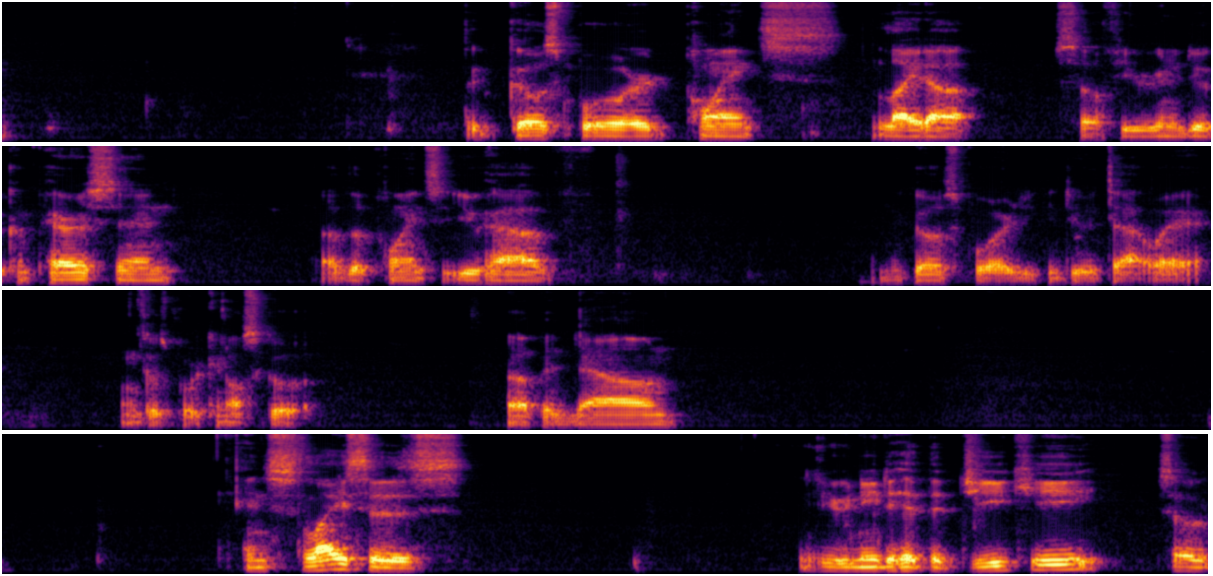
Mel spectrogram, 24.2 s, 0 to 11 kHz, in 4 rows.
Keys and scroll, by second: 1.4-3.6 typing, 8.8-11.3 typing, 12.6 Up, 12.9 Up, 13.1 Up, 13.4 Down, 14.0 g, 14.3 Up, 15.0-16.0 Up, 16.2 Down, 16.8 Down, 17.4 Down, 18.1 Down.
